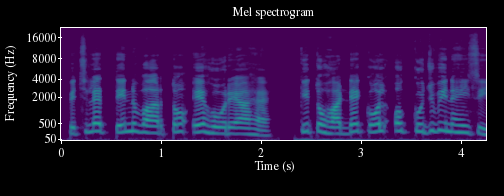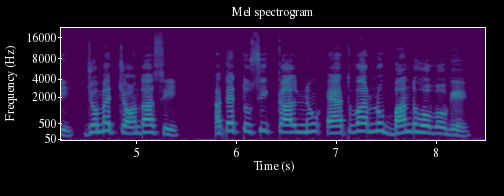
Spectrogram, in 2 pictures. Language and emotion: Punjabi, disgusted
